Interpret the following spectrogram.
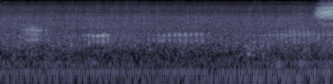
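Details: On a full-moon night in Florida, a chorus of frogs croaks softly, many voices overlapping in a steady background hum; at least three frog types and one or two toad types were present.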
